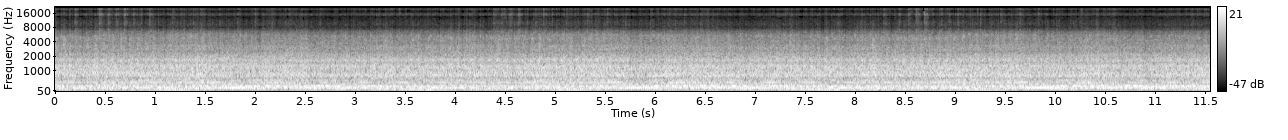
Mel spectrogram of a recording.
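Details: Test run of a YPR 756 armoured vehicle engine after repair: steady low diesel drone at constant speed with no knocks or dropouts. Engine running evenly.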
